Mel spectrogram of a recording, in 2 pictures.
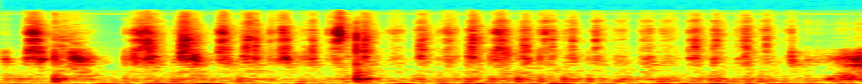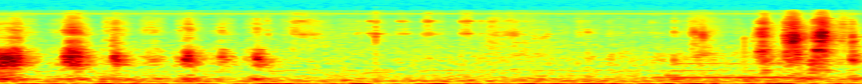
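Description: A wooden stylus scratches the black coating at the lower right of a sheet on a spiral-bound scratch-art pad. Quiet, rapid, bright scratching strokes come in quick bursts, with a few louder scrapes and brief pauses throughout.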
